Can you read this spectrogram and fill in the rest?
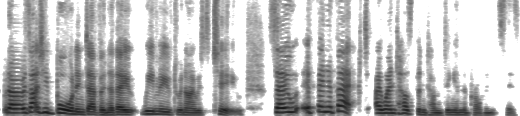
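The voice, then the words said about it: Posh northern English accent. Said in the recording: “posh northern”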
